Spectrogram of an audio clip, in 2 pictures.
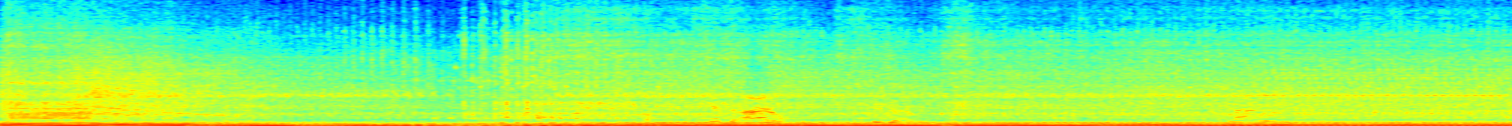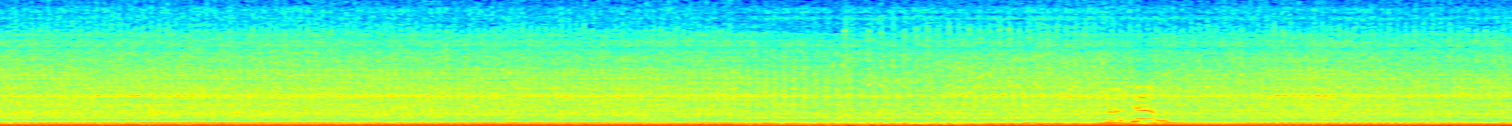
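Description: A car engine idles roughly close by, its beat changing now and then.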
